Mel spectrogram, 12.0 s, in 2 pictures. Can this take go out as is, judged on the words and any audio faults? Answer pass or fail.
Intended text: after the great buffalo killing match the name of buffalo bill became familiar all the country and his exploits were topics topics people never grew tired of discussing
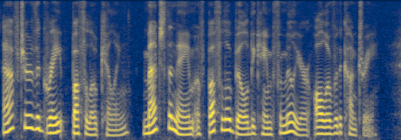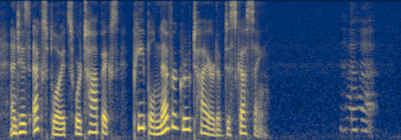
fail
